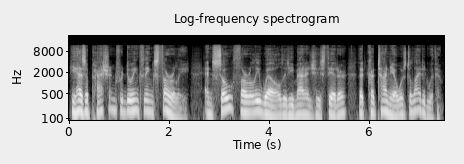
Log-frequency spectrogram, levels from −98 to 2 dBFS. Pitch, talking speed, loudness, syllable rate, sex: 135 Hz, 185 wpm, -18 LUFS, 5.1 syllables/s, male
